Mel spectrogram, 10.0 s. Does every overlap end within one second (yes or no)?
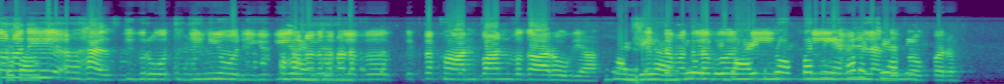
no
